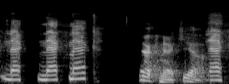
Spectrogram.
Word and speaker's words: Naknek: with um uh am i saying it right neck neck neck neck neck yeah neck neck and uh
